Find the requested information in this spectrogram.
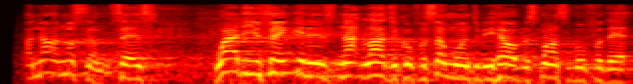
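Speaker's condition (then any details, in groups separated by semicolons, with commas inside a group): No condition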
